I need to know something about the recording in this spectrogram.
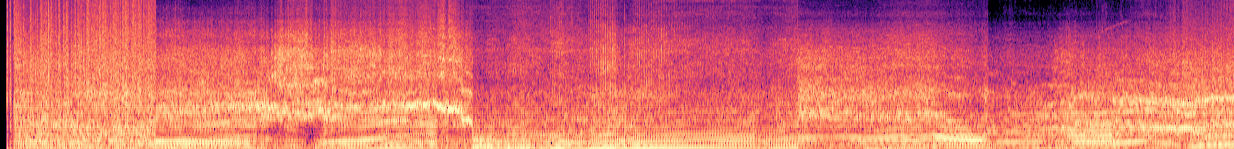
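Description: Engines revving hard with tyre squeal from drifting cars and a sport quad bike, in short clips cut one after another. The engine pitch climbs and falls with each rev, and the sound changes abruptly at each cut.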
